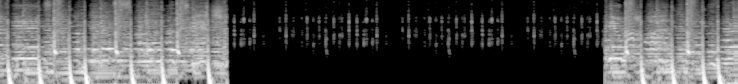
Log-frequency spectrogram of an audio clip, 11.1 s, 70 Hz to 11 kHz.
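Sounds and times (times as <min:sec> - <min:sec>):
music: 0:00.0 - 0:03.5, 0:09.1 - 0:11.0
keyboard typing: 0:03.5 - 0:09.1.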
